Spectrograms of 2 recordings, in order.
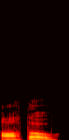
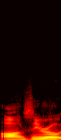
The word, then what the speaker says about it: Auth0: off zero it's not AO but yes the way to pronounce off zero is off zero with the number zero and it's not off o and it's a whole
